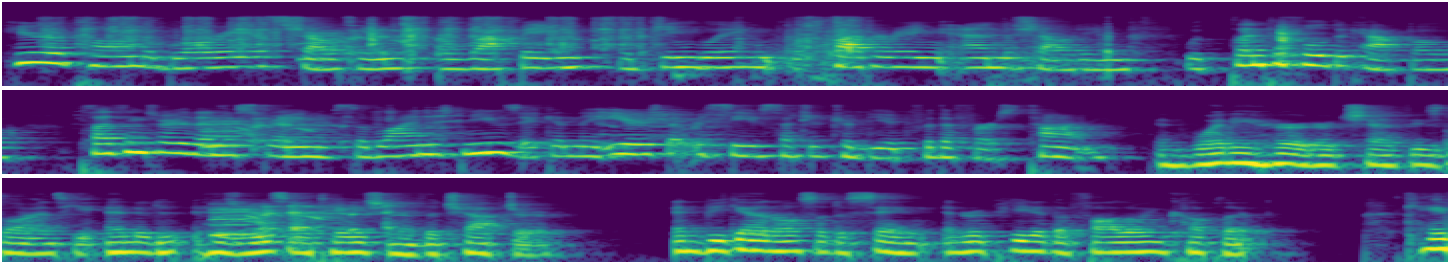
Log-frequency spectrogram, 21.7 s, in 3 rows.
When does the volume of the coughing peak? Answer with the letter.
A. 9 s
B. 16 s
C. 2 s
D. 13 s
B.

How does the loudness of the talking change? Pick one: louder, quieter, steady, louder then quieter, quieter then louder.
steady.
